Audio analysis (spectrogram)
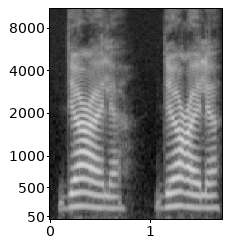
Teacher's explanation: جین میں آپ نے چے کی ساؤنڈ نہیں لانی، آئین کو بھی پروپر واضح کرنا ہے.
